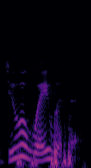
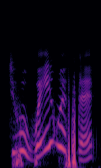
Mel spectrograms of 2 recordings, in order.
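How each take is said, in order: First: Said in the usual way. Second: High, loud, shocked outcry; shriek. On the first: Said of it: "said her mother". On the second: A narrator's reading. Girl challenging her mother about the runt, shrieking. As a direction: shriek it in alarmed disbelief. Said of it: "shrieked Fern".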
